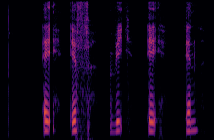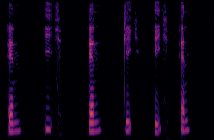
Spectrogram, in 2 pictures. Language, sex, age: Danish, female, 30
